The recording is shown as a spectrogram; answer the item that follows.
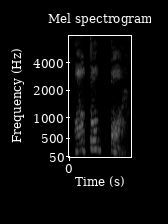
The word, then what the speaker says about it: অতঃপর: এরপরে ওই যে আগে শিখেছি মাঝখানে বিসর্গ থাকলে কি হয়? বিসর্গের ঠিক পরে যে বর্ণটা থাকে সেই বর্ণের দ্বিত্ব উচ্চারণ হয়, তাহলে কি হবে? অ অতঃপর অতঃপর অতঃপর অতঃপর অতঃপর।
